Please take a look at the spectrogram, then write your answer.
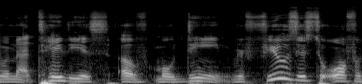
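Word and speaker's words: Mattathias: Now, I've always said this name wrong. I was calling this guy Matthias, but this is not Matthias. Matthias is in the Bible, but this is Matthatius.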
